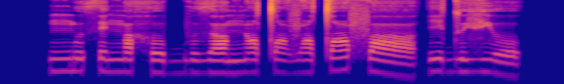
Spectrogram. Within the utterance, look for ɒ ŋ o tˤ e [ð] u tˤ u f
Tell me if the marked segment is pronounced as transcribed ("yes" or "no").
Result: no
